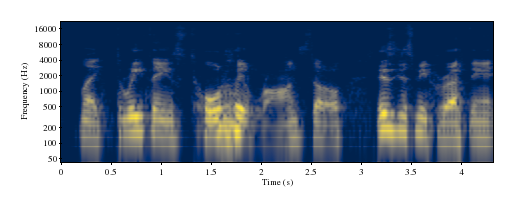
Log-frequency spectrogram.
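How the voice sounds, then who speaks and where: This is a man with a medium pitch and ordinary pitch variation. The recording is very clean, with a silent background. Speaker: car enthusiast vlogger. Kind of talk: casual video walkaround. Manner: fast.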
